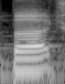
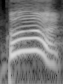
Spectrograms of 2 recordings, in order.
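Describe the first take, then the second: First: It is said in an ordinary speaking voice. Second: It is said in a silly high-pitched voice. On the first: The speaker calls it wrong. "Sorry, I should be saying birch" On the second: The speaker calls it right. "birch in a in a higher pitch voice"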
